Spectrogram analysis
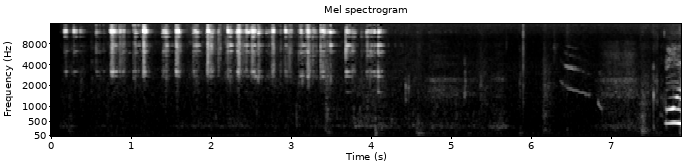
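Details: A female British Shorthair kitten, pink/black, born 21 January, gives a brief high falling mew, then a louder meow after rattling jingles, called a grumbler; British Shorthair cat.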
